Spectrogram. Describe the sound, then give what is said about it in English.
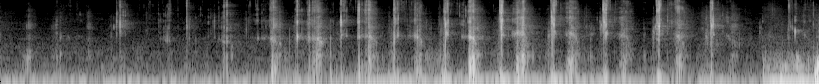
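Crunchy chewing of fried cheese curds: many crisp, irregular bites and crackles heard on their own with no voices, getting a little louder near the end. “We got the fried cheese curds. They're delicious.”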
